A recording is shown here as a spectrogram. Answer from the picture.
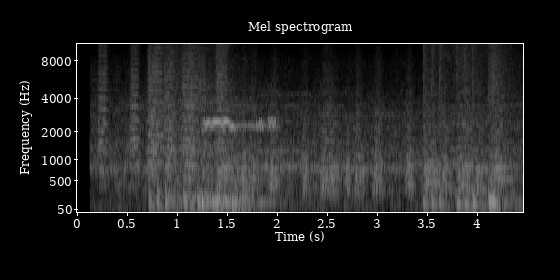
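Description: Music with a full, dense band sound; a high held note comes in for under a second about a second in.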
